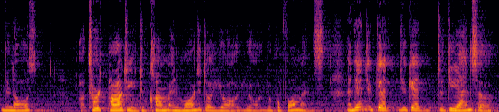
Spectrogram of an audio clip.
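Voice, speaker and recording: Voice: mid-range voice, moderate pace. Frank panelist, distant mic. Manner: frank, advisory, repeats words often. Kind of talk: conference panel discussion. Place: convention hall.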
